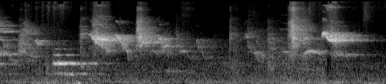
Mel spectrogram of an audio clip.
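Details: Pet budgerigars (parakeets) chirping and chattering: bright, squawky chirps in two louder bursts, separated by softer, rambling chatter in a small room.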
